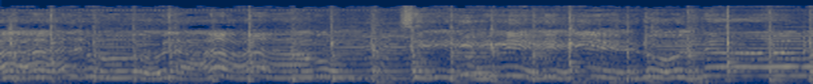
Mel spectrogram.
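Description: Carnatic vocal music: a woman's voice sings a heavily ornamented melody that slides and oscillates in pitch. Violin, mridangam and ghatam accompany her, with frequent drum strokes over a steady tanpura drone.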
